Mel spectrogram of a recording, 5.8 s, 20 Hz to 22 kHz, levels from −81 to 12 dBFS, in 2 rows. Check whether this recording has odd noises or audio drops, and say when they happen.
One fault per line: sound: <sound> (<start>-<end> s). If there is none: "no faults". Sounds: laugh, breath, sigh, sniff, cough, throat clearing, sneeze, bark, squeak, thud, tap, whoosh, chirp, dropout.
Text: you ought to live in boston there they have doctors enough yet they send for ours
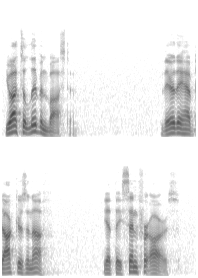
no faults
